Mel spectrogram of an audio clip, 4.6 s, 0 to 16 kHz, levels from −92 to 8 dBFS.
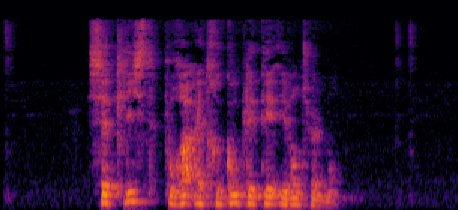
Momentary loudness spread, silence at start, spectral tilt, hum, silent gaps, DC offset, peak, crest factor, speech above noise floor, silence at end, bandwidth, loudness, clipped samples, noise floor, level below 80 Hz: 10 LU; 0.9 s; -5 dB/octave; none; none; under 0.1%; -8 dBFS; 20 dB; 47 dB; 1.2 s; 11.5 kHz; -26 LUFS; under 0.1%; -73 dBFS; -60 dBFS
